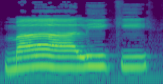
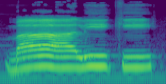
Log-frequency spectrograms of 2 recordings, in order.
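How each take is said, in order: The two takes are said the same way.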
